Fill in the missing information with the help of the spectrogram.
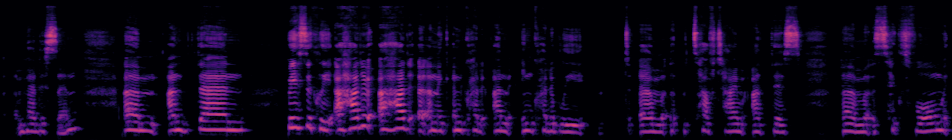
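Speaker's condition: Stutter; onset around age 5 after move from Zambia to UK, none before per parents, cause unknown; adult, ongoing stutter; stutters here and there, stutter affects talking, often stays quiet to avoid stuttering; repeated sounds

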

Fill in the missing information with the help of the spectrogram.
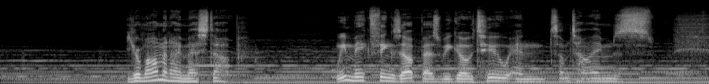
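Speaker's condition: No condition

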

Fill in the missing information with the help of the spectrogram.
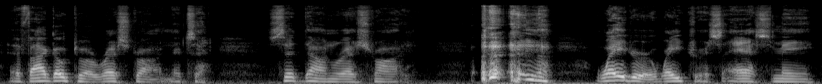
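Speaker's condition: Cerebral palsy; wheelchair user

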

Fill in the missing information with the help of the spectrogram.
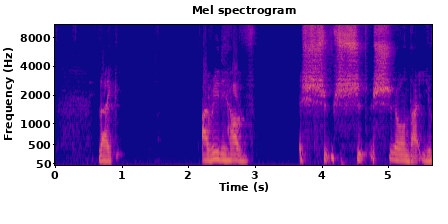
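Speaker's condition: Stammering; stammer since childhood, early NHS speech and language therapy in group with others who stammer, told could never speak fluently; not a fluent speaker, openly admits stammer; repeated sounds, prolonged sounds

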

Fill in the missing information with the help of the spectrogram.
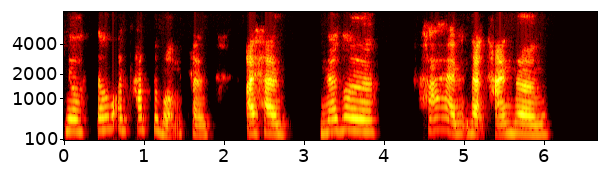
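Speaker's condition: Muscular dystrophy; spontaneous mutation, not inherited, present from birth, power wheelchair user, hard of hearing, needs captions; mild speech impairment

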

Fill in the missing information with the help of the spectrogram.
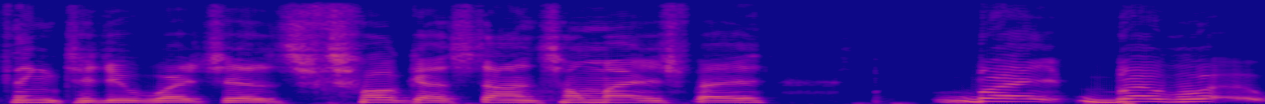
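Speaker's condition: Speech impediment; speaks publicly

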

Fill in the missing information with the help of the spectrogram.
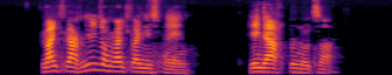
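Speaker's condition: Spinal muscular atrophy; spinal muscular atrophy since birth, uses wheelchair

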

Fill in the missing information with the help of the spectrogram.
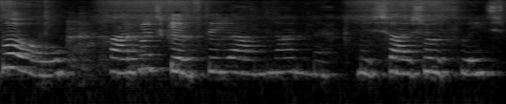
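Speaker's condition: Tracheostomy and ventilator dependent

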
